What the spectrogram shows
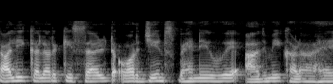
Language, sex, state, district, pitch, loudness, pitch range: Hindi, male, Punjab, Kapurthala, 145 Hz, -17 LUFS, 140-155 Hz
